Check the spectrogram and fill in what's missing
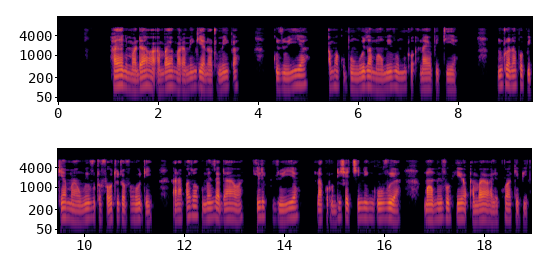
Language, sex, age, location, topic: Swahili, male, 18-24, Kisumu, health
